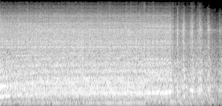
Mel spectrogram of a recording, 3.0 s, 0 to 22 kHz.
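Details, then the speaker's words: 1935 Ford 5-window coupe, flathead V8 parked about 50 years, 6-volt starter on 12 volts: fast high-pitched whirr, no firing, uneven compression; valves seen stuck open on every passenger-side cylinder and 3 of 4 driver-side. "Every cylinder on this side, I can see a valve stuck. How about the driver's side? Looks like they're all sitting up right now, so they're probably all stuck. Don't you just love the sound of a 6-volt starter on 12 volts?"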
